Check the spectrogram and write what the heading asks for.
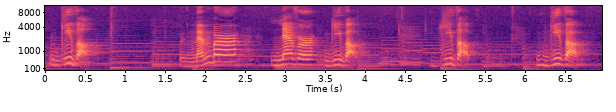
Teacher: The V sound at the end of the word give. We link it to the sound of the word up. So we have give up.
